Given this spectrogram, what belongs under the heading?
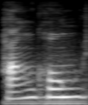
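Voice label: "hángkōng", Chinese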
